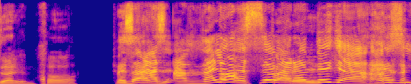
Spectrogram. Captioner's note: laughs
